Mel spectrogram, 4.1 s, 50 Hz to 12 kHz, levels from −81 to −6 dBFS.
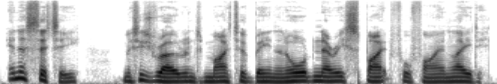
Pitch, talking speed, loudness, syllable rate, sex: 130 Hz, 190 wpm, -17 LUFS, 5.8 syllables/s, male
